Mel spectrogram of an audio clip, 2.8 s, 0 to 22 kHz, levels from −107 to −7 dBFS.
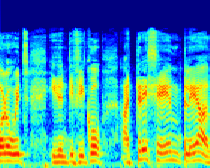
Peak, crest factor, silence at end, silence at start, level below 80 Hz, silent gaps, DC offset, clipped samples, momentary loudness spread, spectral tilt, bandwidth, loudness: -8 dBFS; 14 dB; 0 s; 0 s; -52 dBFS; none; under 0.1%; under 0.1%; 8 LU; -5 dB/octave; 11 kHz; -24 LUFS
